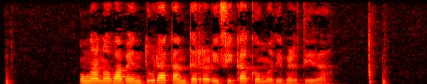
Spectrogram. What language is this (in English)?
Galician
